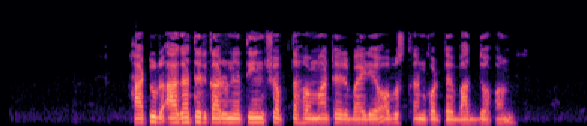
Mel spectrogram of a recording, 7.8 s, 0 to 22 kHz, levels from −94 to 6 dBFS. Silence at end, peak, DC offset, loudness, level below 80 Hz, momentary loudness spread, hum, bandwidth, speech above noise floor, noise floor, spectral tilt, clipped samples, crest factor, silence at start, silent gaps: 1 s; 0 dBFS; under 0.1%; -17 LUFS; -56 dBFS; 8 LU; none; 7.8 kHz; 59 dB; -76 dBFS; -6 dB/octave; under 0.1%; 18 dB; 1.75 s; none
